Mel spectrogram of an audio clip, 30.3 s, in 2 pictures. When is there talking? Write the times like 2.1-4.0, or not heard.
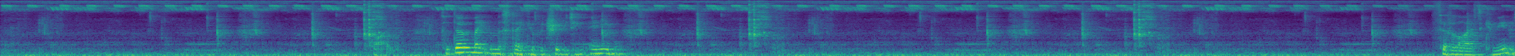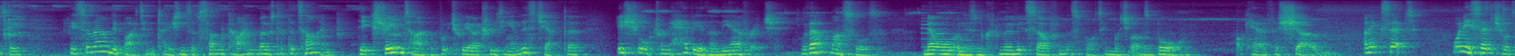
3.6-6.2, 14.3-30.2.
